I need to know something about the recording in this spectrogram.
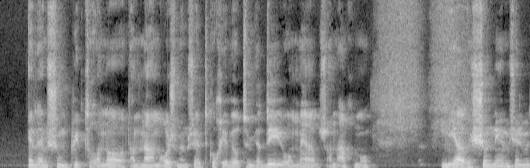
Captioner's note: snorts of contempt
